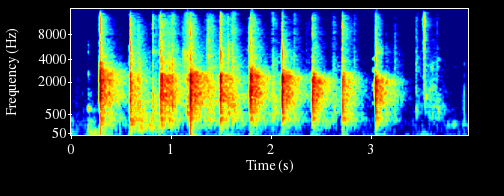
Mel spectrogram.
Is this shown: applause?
yes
